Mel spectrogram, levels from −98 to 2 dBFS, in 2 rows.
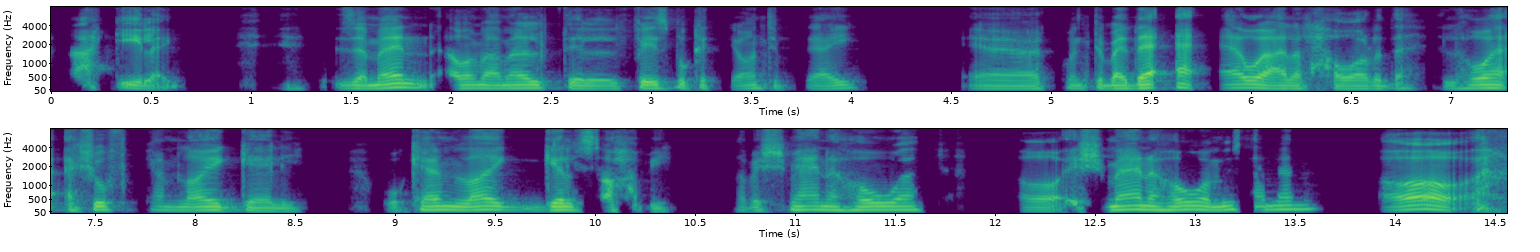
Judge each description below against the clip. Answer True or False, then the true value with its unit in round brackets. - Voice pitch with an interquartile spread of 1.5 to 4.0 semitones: True (3.3 semitones)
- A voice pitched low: True (115 Hz)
